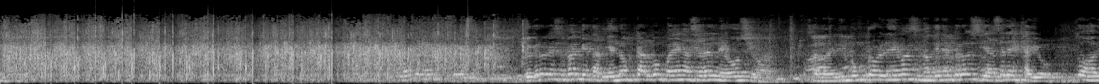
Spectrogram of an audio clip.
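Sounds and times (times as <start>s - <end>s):
audience applause: 0.0s - 5.4s
speech: 5.2s - 10.9s.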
